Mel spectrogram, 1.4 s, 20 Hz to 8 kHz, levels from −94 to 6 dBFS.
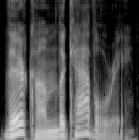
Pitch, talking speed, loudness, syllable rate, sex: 130 Hz, 175 wpm, -18 LUFS, 5.5 syllables/s, male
